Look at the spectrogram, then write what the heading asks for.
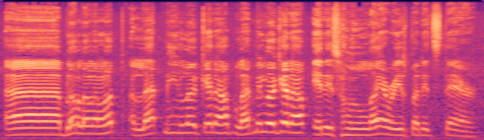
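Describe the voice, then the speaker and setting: High-voiced Dutch man streaming. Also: moderate pace. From Netherlands. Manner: chatty, laughs often, replies to chat. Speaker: flight sim streamer. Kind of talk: casual live-stream commentary.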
